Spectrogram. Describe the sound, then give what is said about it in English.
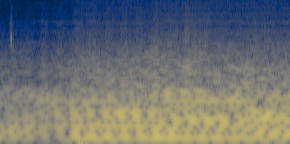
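A deep, loud foghorn blast sounds continuously, a steady rich drone with strong harmonics that holds and swells slightly over three seconds with no break, followed by seagull cries. “That was an appropriate amount of foghorn, I feel like. I like the seagulls at the end.”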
